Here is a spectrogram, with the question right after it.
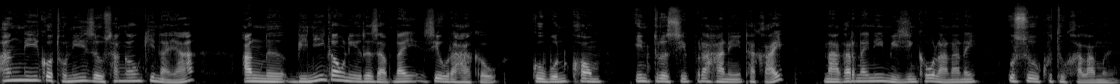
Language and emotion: Bodo, fearful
